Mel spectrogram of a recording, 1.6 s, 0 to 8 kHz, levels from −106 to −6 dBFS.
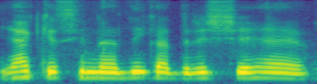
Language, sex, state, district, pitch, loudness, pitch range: Hindi, male, Arunachal Pradesh, Lower Dibang Valley, 150 Hz, -13 LUFS, 150-160 Hz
